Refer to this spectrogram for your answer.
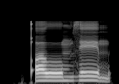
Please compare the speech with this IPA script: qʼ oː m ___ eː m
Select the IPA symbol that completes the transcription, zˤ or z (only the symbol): z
